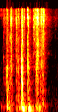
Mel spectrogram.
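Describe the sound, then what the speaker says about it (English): A Santa Muerte tarot deck is shuffled close by in a brief burst of rapid, crisp papery clicks and flutters lasting about half a second, then falls quiet. "I have my Santa Muerte deck here. I'm going to do some shuffling"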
